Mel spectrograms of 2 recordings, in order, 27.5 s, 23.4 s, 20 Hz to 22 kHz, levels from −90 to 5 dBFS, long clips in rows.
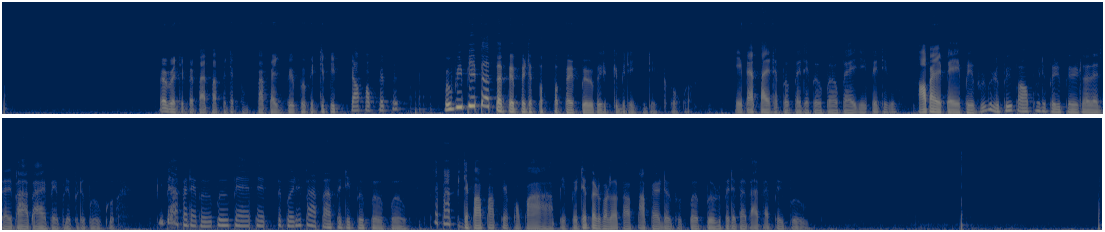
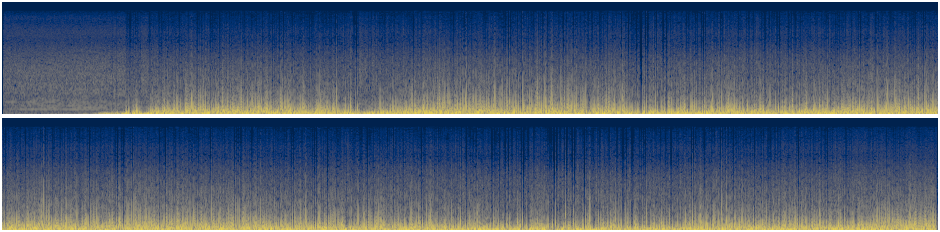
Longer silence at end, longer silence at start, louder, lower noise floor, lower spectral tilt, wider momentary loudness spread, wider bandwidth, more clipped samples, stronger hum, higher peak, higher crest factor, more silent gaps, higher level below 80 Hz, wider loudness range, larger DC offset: about the same, 0 s vs 0 s; about the same, 0 s vs 0 s; second, -47 LUFS vs -15 LUFS; first, -75 dBFS vs -39 dBFS; second, -9 dB/octave vs -11 dB/octave; first, 18 LU vs 3 LU; first, 18 kHz vs 3.7 kHz; second, under 0.1% vs 0.1%; neither; second, -22 dBFS vs 0 dBFS; first, 24 dB vs 10 dB; neither; second, -60 dBFS vs -14 dBFS; first, 12 LU vs 2 LU; neither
